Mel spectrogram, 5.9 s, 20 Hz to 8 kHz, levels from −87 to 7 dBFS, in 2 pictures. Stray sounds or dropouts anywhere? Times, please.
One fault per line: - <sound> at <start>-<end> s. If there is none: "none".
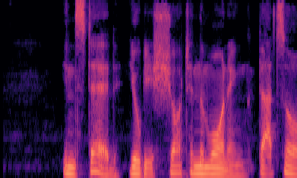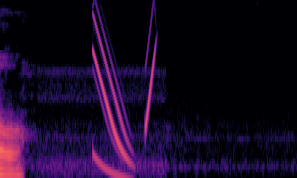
- chirp at 3.9-4.5 s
